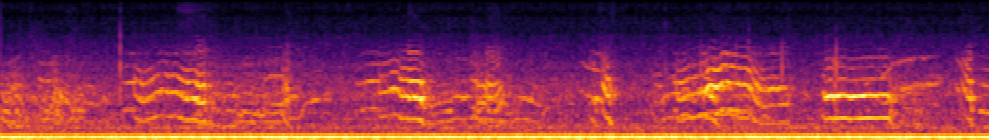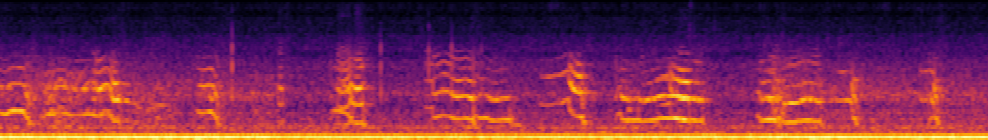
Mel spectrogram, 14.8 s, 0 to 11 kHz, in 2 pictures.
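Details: Field-type Labrador Retriever puppies moments after birth to biscuit, 2017 JFA Grand Champion; a busy stretch of overlapping squeaky whimpers and wavering squeals, several voices crying at once above a constant low hum.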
